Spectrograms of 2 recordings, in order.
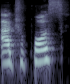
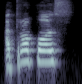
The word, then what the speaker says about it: Atropos: Then we have atropos here.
